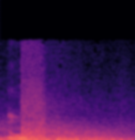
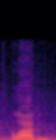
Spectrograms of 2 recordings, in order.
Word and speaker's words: Illidan: Yeah, Illidan. That's what his name is, Illidan. Aladdin. Nobody said Aladdin, man. Very different pronunciations in English. Attack. Aladdin, not Illidan. Yes.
